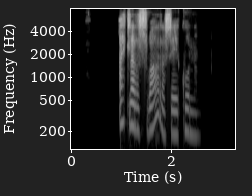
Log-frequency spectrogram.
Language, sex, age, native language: Icelandic, female, 30-39, Icelandic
